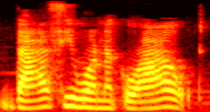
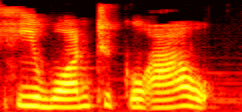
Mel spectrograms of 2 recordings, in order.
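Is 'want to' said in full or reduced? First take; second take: reduced; full. First: Want to is run together quickly as wanna. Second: Want and to are said as two full words.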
